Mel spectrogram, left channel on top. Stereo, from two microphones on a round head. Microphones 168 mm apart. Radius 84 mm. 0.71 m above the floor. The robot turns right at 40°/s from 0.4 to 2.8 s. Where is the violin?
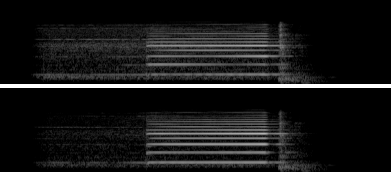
170° right, 2.5 m; by 2.7 s 120° right, 2.5 m.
